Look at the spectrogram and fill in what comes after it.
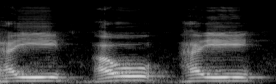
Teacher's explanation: گلے سے زور نہیں لگائیں گے ہا نہیں بلکہ صرف منہ سے ہوا نکالیں گے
